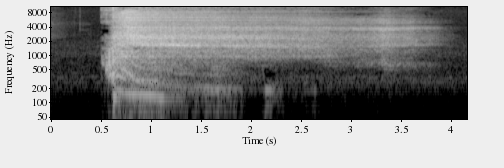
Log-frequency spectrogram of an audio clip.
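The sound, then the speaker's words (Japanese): A single long, deep breath drawn and let out as a relaxation pause, one steady airy rush lasting a few seconds, strongest at the start and fading away at the end, with no talking. “じゃあ深呼吸して。”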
